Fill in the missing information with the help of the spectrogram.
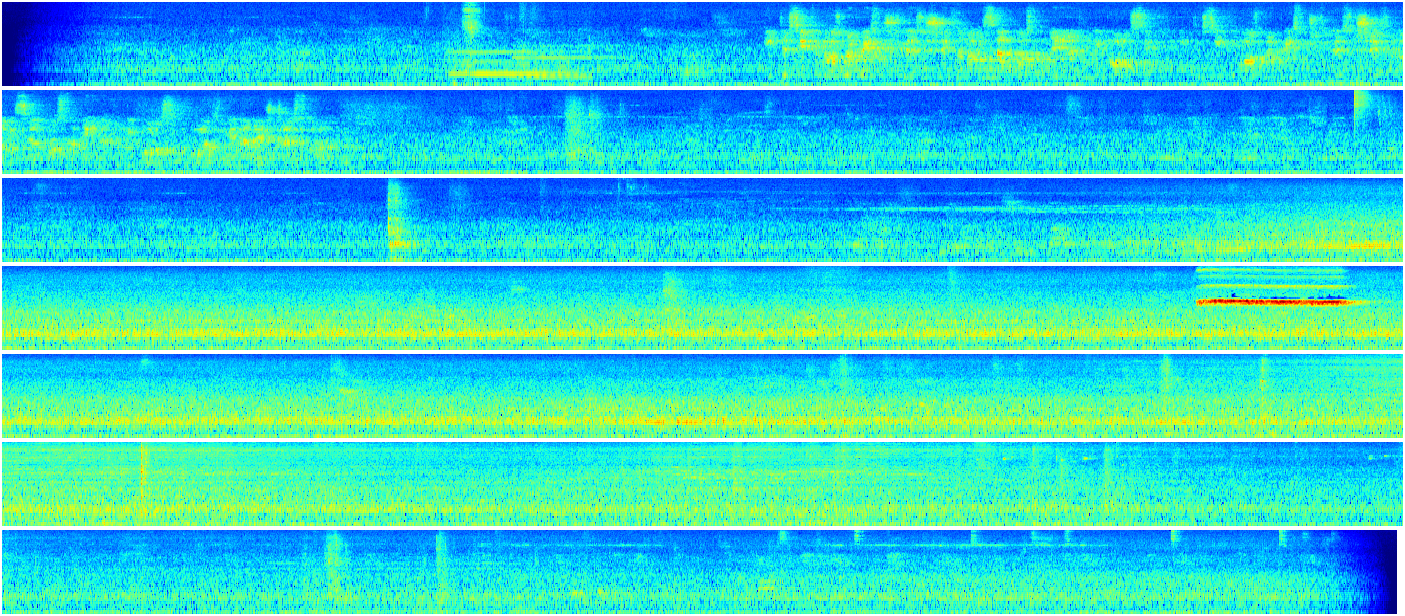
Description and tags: Train leaving the station and the atmosphere of the station
announcement, leaving, platform, rail, railway, station, train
